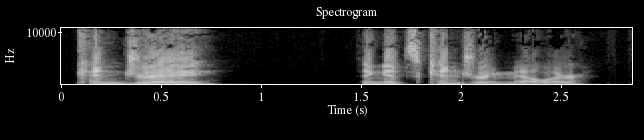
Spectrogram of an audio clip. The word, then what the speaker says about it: Kendre Miller: Kendre Miller, that's how you say it, from the New Orleans Saints.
